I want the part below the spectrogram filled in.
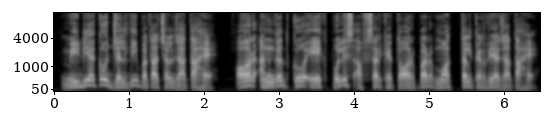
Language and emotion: Urdu, neutral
